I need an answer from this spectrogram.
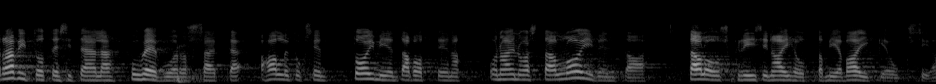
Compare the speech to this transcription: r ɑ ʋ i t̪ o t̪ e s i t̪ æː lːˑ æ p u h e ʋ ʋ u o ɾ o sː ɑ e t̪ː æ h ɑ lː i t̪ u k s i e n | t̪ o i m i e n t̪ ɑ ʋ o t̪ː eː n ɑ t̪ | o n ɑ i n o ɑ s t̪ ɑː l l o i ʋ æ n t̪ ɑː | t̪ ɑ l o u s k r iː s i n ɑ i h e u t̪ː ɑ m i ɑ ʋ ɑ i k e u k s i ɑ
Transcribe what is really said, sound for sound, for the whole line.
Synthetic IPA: r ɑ ʋ i t̪ o t̪ e s i t̪ æː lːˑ æ p u h e ʋ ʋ u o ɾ o sː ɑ e t̪ː æ h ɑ lː i t̪ u k s i e n | t̪ o i m i e n t̪ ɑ ʋ o t̪ː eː n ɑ | o n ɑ i n o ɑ s t̪ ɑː l l o i ʋ e n t̪ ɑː | t̪ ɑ l o u s k r iː s i n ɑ i h e u t̪ː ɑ m i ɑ ʋ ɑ i k e u k s i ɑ

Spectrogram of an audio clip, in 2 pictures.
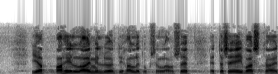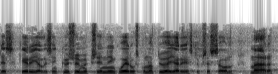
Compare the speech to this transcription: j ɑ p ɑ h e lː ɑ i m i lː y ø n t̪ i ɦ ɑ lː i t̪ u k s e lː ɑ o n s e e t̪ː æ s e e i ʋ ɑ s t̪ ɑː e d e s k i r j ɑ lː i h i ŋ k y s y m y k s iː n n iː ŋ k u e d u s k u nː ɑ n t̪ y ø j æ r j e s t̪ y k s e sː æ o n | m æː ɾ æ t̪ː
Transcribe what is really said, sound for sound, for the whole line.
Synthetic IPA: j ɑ p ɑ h i lː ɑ i m i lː y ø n t̪ i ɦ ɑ lː i t̪ u k s e lː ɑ o n s e e t̪ː æ s e e i ʋ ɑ s t̪ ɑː e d e s k i r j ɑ lː i s i ŋ k y s y m y k s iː n n iː ŋ k u e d u s k u nː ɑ n t̪ y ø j æ r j e s t̪ y k s e sː æ o n | m æː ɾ æ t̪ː

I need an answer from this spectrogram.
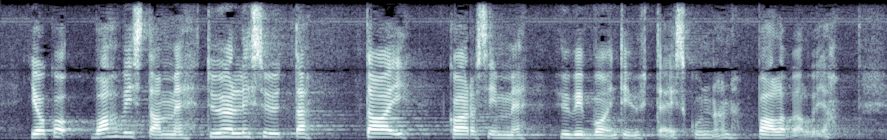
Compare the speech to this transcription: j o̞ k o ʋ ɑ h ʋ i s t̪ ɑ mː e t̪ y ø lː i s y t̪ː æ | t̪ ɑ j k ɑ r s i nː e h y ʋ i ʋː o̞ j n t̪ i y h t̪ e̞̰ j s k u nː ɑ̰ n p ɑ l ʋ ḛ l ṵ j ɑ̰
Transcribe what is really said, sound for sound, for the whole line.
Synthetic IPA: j o̞ k o ʋ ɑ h ʋ i s t̪ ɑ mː e t̪ y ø lː i s yː t̪ː æ | t̪ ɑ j k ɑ r s i mː e h y ʋ i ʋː o̞ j n t̪ i y h t̪ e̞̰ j s k u nː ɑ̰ n p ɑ l ʋ ḛ l ṵ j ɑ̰

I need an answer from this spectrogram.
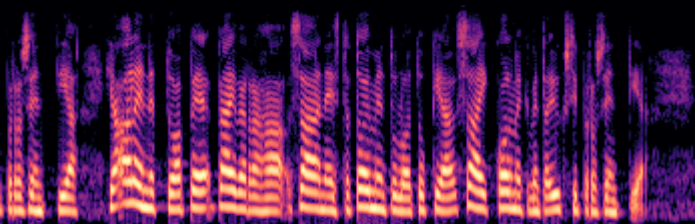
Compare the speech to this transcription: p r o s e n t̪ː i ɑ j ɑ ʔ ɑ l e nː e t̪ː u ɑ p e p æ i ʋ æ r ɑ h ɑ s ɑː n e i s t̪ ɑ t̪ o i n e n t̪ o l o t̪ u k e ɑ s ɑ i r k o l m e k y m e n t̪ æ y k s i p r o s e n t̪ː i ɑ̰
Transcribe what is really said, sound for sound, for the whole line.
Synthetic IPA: p r o s e n t̪ː i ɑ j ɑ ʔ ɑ l e nː e t̪ː u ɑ p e p æ i ʋ æ r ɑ h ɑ s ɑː n e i s t̪ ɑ t̪ o i m e n t̪ u l o t̪ u k e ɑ s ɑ i k o l m e k y m e n t̪ æ y k s i p r o s e n t̪ː i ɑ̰

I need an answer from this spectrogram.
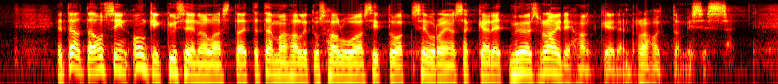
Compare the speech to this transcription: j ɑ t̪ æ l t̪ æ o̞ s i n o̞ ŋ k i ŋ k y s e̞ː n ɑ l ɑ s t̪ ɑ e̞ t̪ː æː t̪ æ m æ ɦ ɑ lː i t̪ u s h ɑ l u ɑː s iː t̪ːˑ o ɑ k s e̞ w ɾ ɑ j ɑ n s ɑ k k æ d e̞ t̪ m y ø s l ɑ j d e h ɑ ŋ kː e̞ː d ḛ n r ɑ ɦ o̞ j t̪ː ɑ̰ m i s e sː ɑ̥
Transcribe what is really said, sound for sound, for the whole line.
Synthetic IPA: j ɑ t̪ æ l t̪ æ o̞ s i n o̞ ŋ k i ŋ k y s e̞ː n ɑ l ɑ s t̪ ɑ e̞ t̪ː æ t̪ æ m æ ɦ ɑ lː i t̪ u s h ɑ l u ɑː s i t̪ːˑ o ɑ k s e̞ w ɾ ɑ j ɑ n s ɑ k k æ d e̞ t̪ m y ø s r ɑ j d e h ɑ ŋ kː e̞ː d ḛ n r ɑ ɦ o̞ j t̪ː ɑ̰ m i s e sː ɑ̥

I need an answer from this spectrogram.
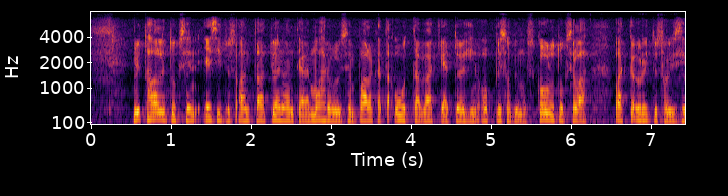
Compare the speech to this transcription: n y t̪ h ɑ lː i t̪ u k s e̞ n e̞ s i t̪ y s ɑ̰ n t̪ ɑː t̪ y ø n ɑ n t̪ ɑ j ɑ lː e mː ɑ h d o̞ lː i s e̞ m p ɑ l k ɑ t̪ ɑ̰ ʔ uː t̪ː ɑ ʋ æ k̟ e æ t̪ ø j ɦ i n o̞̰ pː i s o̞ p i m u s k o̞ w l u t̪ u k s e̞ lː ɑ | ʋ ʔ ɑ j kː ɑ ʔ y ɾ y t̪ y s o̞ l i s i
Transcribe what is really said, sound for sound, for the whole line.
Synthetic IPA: n y t̪ h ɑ lː i t̪ u k s e̞ n e̞ s i t̪ y s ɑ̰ n t̪ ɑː t̪ y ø n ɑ n t̪ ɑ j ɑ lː e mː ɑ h d o̞ lː i s e̞ m p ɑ l k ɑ t̪ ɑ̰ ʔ uː t̪ː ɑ ʋ æ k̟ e æ t̪ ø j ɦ i n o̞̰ pː i s o̞ p i m u s k o̞ w l u t̪ u k s e̞ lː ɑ | ʋ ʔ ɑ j kː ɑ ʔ y ɾ i t̪ y s o̞ l i s i

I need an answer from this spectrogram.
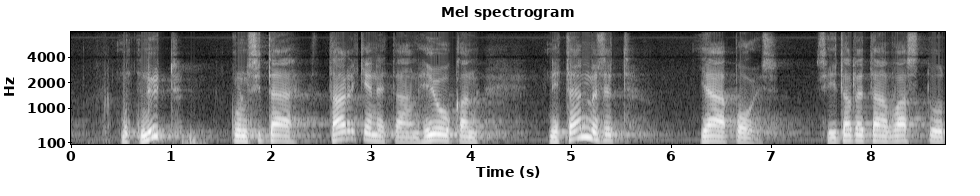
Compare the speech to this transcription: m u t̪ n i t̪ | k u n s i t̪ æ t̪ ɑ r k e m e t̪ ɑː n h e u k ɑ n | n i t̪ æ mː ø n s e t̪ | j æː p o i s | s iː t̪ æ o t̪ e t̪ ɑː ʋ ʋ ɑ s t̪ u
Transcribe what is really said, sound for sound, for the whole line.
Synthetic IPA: m u t̪ n y t̪ | k u n s i t̪ æ t̪ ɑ r k e n e t̪ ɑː n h i u k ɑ n | n i t̪ æ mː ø s e t̪ | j æː p o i s | s iː t̪ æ o t̪ e t̪ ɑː ʋ ʋ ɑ s t̪ uː

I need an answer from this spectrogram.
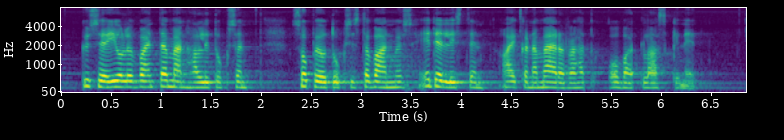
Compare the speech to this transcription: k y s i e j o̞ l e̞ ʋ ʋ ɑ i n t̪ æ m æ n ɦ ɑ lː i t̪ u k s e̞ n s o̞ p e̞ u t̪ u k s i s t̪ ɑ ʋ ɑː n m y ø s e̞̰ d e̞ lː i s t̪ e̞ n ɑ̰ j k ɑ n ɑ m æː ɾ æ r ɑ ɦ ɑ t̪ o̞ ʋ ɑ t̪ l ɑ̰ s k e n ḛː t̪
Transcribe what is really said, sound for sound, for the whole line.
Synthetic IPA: k y s e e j o̞ l e̞ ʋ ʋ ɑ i n t̪ æ m æ n ɦ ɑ lː i t̪ u k s e̞ n s o̞ p e̞ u t̪ u k s i s t̪ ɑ ʋ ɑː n m y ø s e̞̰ d e̞ lː i s t̪ e̞ n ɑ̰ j k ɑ n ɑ m æː ɾ æ r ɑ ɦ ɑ t̪ o̞ ʋ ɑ t̪ l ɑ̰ s k e n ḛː t̪

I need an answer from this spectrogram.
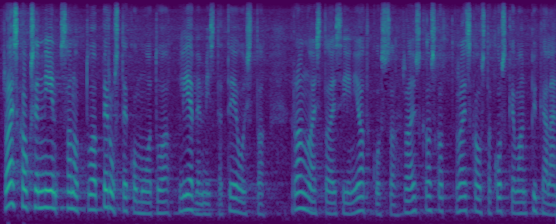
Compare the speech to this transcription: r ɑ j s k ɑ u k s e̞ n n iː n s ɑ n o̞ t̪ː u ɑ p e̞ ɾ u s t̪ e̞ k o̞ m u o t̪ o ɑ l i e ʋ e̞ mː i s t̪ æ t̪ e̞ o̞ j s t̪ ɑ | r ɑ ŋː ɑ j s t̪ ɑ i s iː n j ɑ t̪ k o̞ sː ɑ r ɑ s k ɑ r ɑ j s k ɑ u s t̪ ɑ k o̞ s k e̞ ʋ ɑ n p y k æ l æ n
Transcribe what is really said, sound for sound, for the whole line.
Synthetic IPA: r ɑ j s k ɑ u k s e̞ n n iː n s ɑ n o̞ t̪ː u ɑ p e̞ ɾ u s t̪ e̞ k o̞ m u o t̪ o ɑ l i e ʋ e̞ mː i s t̪ æ t̪ e̞ o̞ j s t̪ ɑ | r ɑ ŋː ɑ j s t̪ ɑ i s iː n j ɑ t̪ k o̞ sː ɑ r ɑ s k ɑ r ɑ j s k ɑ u s t̪ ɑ k o̞ s k e̞ ʋ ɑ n p y k æ l æ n

